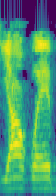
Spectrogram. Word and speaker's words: Yahweh: It can be pronounced Yahweh, but it's like the Hebrew for I am.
